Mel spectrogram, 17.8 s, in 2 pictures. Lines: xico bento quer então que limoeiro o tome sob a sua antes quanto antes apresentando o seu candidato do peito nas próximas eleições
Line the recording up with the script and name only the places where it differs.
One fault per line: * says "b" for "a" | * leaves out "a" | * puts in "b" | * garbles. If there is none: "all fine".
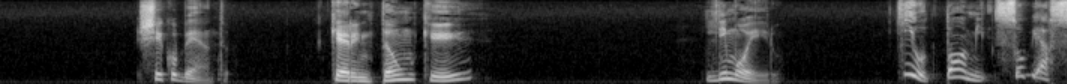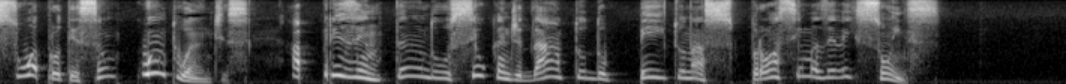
* puts in "que"
* says "protecção" for "antes"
